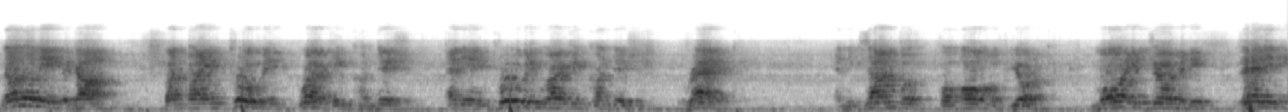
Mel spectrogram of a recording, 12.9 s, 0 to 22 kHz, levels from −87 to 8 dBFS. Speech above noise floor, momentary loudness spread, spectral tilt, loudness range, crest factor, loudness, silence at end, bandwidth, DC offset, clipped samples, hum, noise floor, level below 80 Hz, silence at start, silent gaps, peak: 26 dB; 16 LU; -6.5 dB/octave; 3 LU; 14 dB; -15 LUFS; 0 s; 8 kHz; under 0.1%; under 0.1%; none; -40 dBFS; -38 dBFS; 0 s; none; -2 dBFS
